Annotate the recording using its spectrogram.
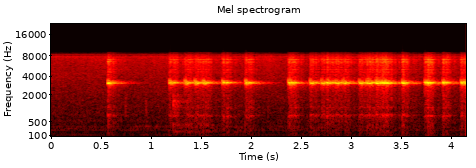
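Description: Neutron detector's audible counter beeping, a rapid, irregular run of high-pitched pips and clicks, one per detected neutron. It starts about half a second in and crowds into a near-continuous tone by about two and a half seconds. The high count rate shows a strong concentration of slow neutrons in the polyethylene flux trap around the americium-beryllium source.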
